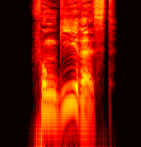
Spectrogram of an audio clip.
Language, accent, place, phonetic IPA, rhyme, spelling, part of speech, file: German, Germany, Berlin, [fʊŋˈɡiːʁəst], -iːʁəst, fungierest, verb, De-fungierest.ogg
- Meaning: second-person singular subjunctive I of fungieren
